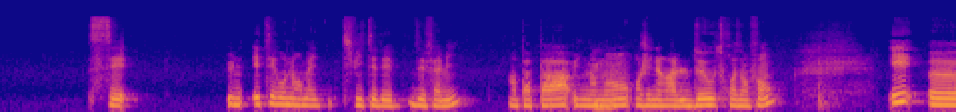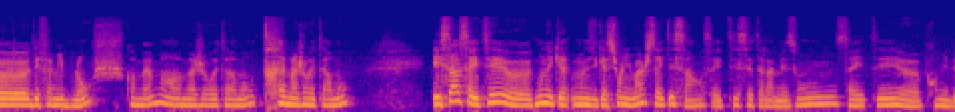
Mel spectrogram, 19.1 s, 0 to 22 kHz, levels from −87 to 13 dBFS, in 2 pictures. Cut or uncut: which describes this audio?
cut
